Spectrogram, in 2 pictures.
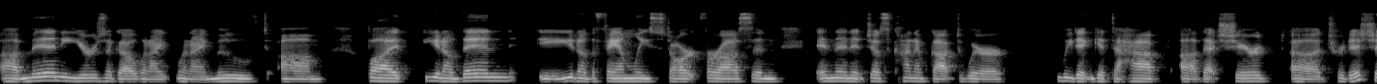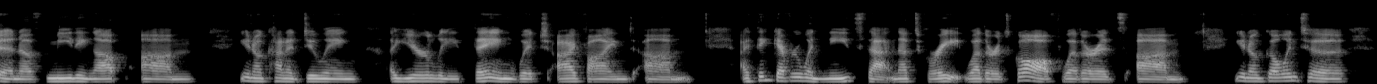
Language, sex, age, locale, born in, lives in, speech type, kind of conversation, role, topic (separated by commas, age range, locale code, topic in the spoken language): English, female, 50-54, en-US, United States, United States, conversation, unstructured, none, What shared traditions would you love to start or revive together to deepen our connection?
